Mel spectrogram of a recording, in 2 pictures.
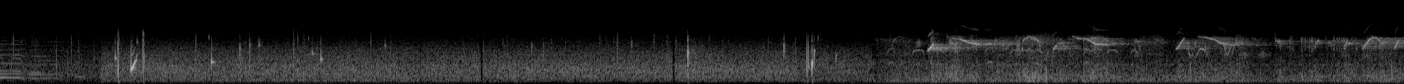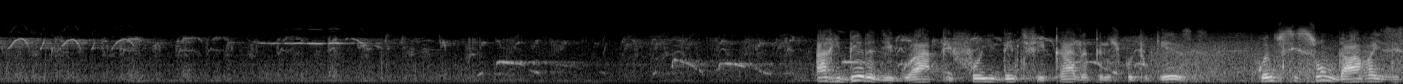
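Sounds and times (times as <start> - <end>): birds chirping: 0.0 - 28.0
low steady bird whistle: 8.8 - 27.2.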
